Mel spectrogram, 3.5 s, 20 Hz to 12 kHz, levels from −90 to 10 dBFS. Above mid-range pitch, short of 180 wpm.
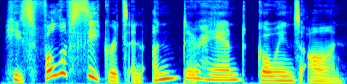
Yes: high, 200 Hz; average, 140 wpm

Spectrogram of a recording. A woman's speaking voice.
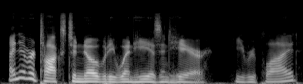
No: male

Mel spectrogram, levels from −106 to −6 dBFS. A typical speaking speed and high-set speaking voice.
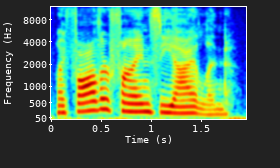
Yes: average, 155 wpm; high, 215 Hz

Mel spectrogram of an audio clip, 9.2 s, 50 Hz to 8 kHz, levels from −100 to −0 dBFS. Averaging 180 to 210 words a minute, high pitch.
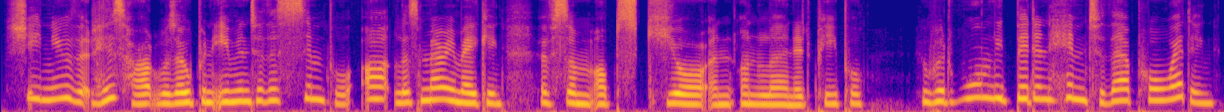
Yes: average, 185 wpm; high, 245 Hz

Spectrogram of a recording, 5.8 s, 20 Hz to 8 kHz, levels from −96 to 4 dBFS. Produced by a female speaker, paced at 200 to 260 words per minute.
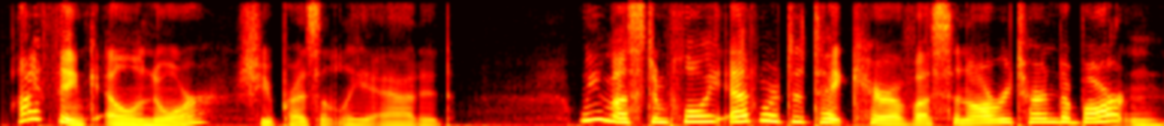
Yes: female; fast, 205 wpm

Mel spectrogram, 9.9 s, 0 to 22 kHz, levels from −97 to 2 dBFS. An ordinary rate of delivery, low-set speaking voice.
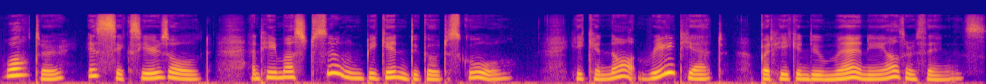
No: average, 150 wpm; high, 210 Hz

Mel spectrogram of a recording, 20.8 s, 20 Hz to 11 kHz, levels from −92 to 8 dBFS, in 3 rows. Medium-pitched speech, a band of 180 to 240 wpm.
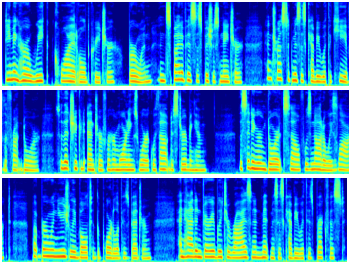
No: high, 210 Hz; average, 190 wpm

